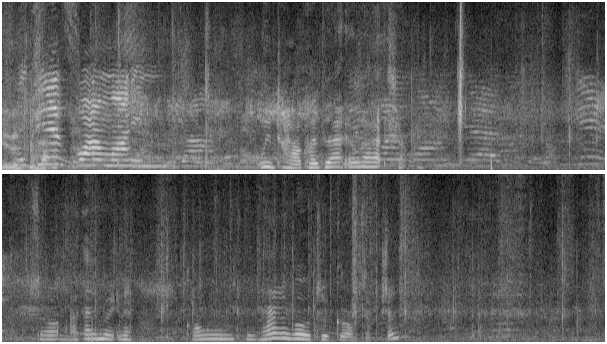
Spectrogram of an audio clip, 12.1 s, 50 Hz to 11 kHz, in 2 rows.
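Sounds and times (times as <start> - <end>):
girls giggling and chattering: 0.0 - 9.1.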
